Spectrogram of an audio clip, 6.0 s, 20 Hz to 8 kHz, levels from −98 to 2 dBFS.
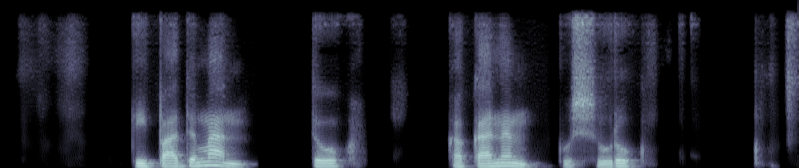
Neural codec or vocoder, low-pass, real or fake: codec, 24 kHz, 0.9 kbps, WavTokenizer, large speech release; 7.2 kHz; fake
